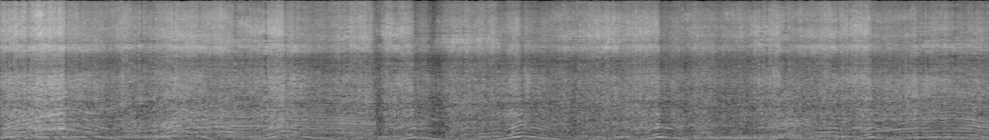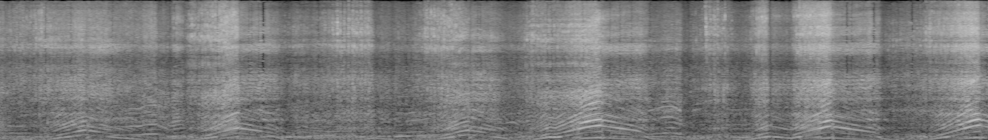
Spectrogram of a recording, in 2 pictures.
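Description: Demolition derby car's engine in a welded-up Chevrolet Lumina, heard from inside the stripped cabin, repeatedly revving up and dropping back, the revs coming about every one and a half to two seconds and loudest in the second half.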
